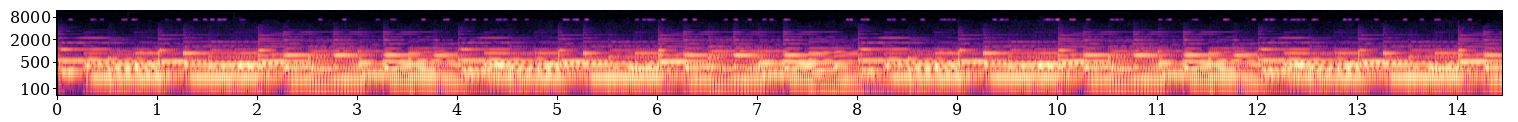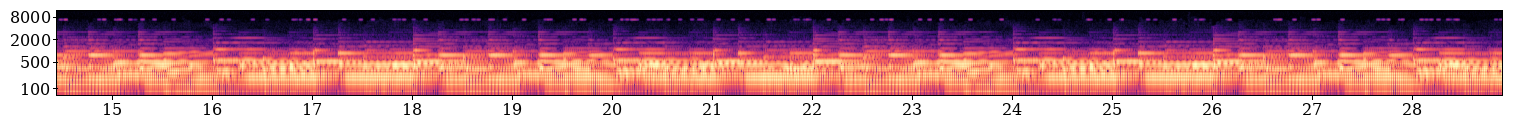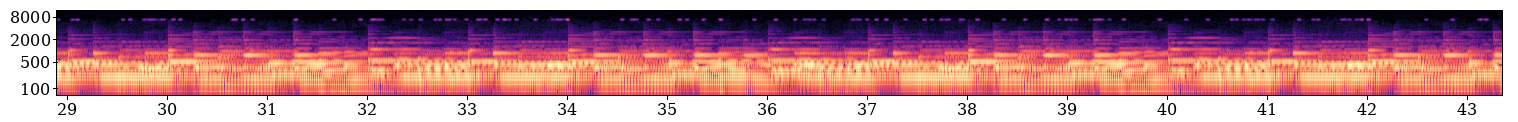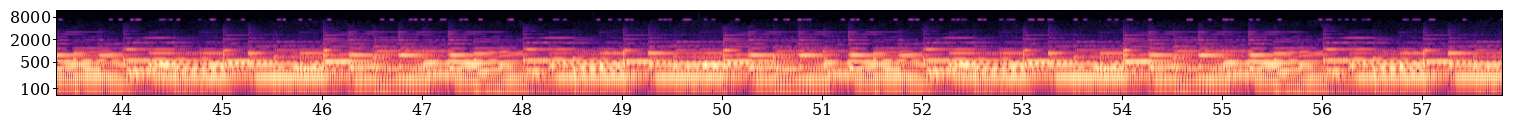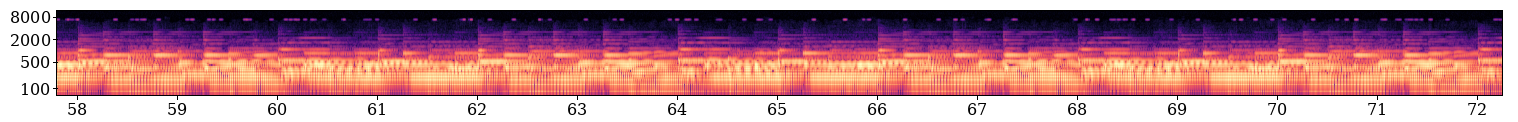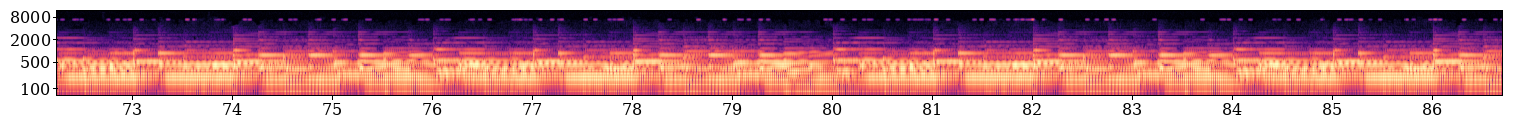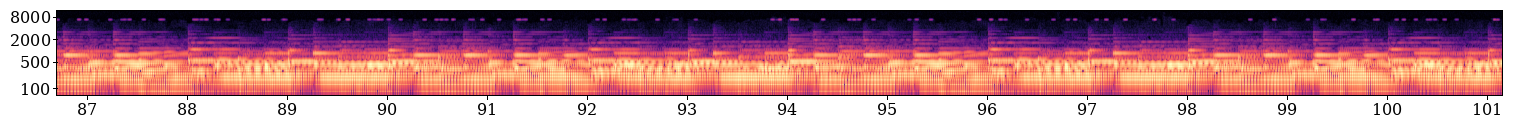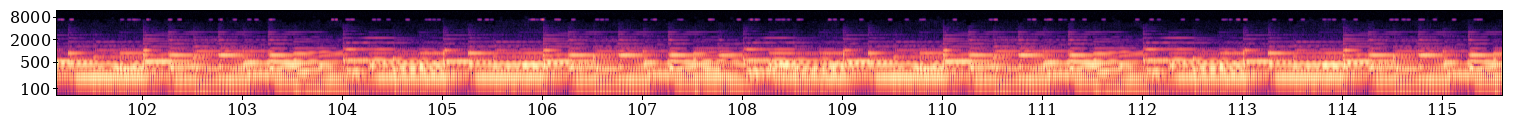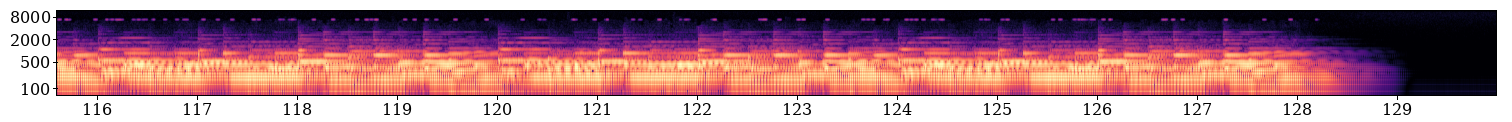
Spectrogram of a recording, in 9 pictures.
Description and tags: Piano loops 068 octave long loop 120 bpm
120, 120bpm, bpm, free, loop, music, Piano, pianomusic, reverb, samples, simple, simplesamples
